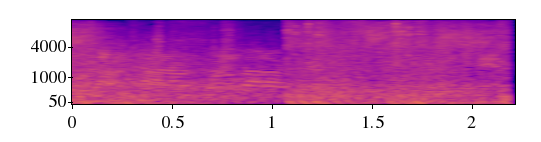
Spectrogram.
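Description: Heavy, dense gunfire fills a 2008 Halo-style competitive match, a continuous loud fusillade of overlapping shots from start to finish with no clear pauses.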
